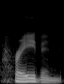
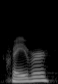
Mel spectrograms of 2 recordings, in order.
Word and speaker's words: Craver: I get called Craven. It's Craver.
